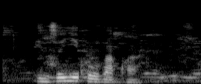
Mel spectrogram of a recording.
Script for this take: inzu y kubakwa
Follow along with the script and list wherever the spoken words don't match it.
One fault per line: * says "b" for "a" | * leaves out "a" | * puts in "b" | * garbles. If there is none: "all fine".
all fine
